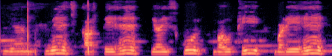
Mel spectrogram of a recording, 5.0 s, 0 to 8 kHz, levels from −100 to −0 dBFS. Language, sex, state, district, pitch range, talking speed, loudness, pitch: Hindi, male, Bihar, Saran, 125-160 Hz, 110 wpm, -24 LUFS, 140 Hz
